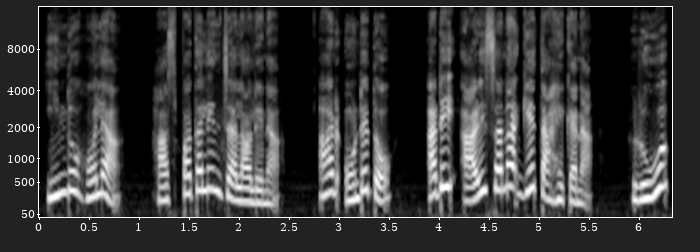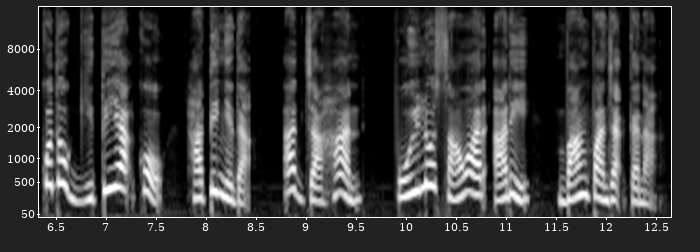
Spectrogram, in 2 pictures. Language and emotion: Santali, disgusted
